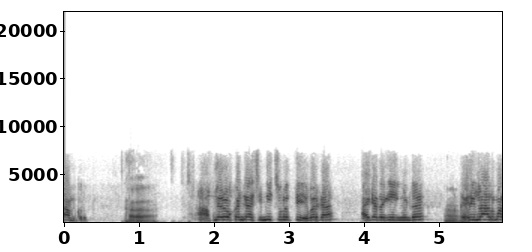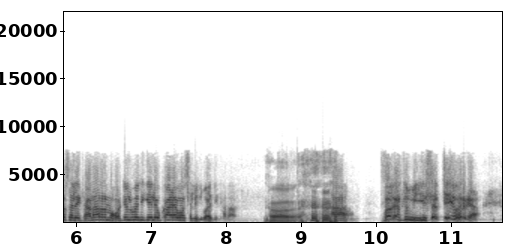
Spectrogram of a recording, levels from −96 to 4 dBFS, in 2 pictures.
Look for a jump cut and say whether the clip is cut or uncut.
uncut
